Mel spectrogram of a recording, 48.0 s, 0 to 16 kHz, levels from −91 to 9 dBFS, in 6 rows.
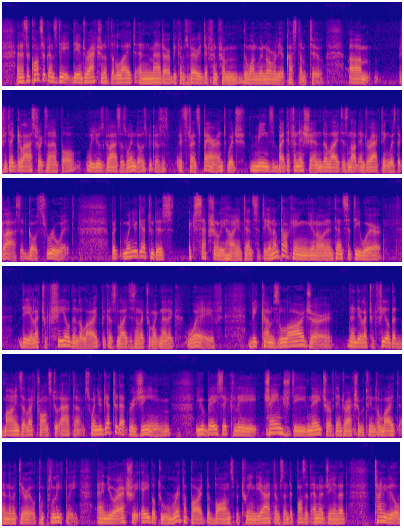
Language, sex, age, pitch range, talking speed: English, male, 50-69, 110-130 Hz, 170 wpm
